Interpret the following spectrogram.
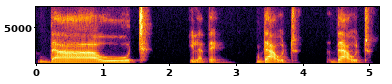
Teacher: we never say the b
